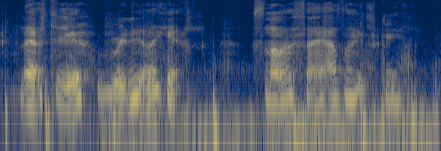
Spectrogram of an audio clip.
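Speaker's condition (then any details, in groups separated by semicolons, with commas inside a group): Cerebral palsy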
